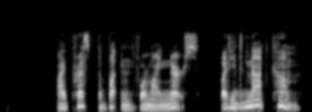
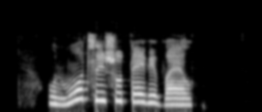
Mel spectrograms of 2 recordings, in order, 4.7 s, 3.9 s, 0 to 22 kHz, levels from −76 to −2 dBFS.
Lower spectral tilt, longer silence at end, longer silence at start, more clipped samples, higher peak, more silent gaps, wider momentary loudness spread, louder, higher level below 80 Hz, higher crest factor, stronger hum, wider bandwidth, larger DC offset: about the same, -4.5 dB/octave vs -3.5 dB/octave; second, 0.2 s vs 1.05 s; about the same, 0.85 s vs 0.75 s; neither; about the same, -2 dBFS vs 0 dBFS; first, 3.21-3.30 s vs none; second, 6 LU vs 9 LU; second, -20 LUFS vs -13 LUFS; first, -48 dBFS vs -58 dBFS; about the same, 18 dB vs 16 dB; neither; about the same, 7.8 kHz vs 7.8 kHz; neither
